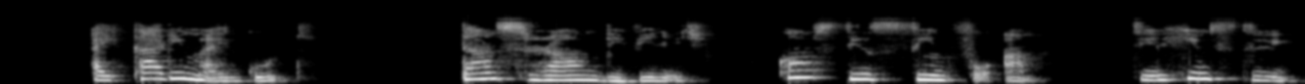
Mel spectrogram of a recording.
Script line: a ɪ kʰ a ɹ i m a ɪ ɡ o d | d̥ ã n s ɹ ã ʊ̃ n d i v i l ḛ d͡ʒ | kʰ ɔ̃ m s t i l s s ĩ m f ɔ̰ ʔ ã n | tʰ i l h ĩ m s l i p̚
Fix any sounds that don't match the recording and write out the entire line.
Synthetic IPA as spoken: a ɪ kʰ a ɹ i m a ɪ ɡ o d | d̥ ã n s ɹ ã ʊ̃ n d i v i l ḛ d͡ʒ | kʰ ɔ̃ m s t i l s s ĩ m f ɔ̰ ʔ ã m | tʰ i l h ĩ m s l i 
